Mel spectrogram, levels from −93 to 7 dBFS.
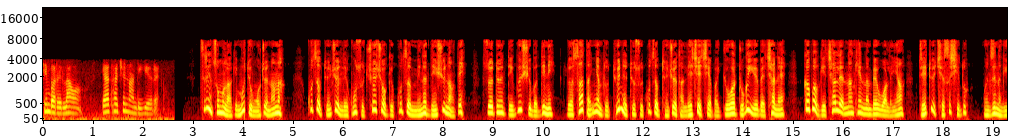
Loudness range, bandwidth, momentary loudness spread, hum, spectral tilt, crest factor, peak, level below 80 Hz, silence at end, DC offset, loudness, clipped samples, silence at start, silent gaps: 3 LU; 8 kHz; 10 LU; none; -6 dB/octave; 16 dB; 0 dBFS; -52 dBFS; 0 s; under 0.1%; -17 LUFS; under 0.1%; 0 s; 2.63-2.79 s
